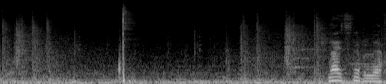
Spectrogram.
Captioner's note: book slamming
